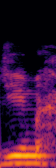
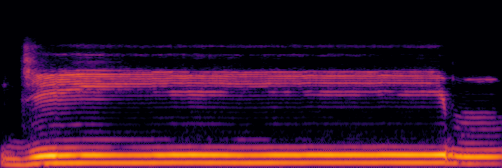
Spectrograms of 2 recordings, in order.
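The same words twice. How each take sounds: First: The vowel is short and not stretched. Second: The vowel is stretched for about two seconds. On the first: The speaker calls it wrong. "আমরা টানিনি।" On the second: The speaker calls it right. "কমপক্ষে দুই সেকেন্ড টানবো আমরা।"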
